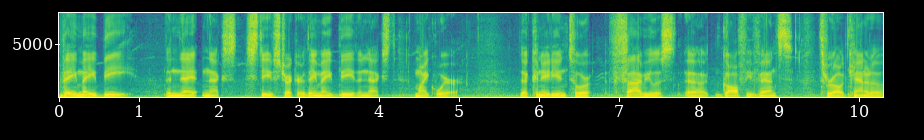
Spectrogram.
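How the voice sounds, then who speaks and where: With very even loudness and ordinary pitch variation, a man speaks at a fairly slow pace in a fairly low pitch against noticeable background noise. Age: 70s. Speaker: professional golfer. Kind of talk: interview.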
